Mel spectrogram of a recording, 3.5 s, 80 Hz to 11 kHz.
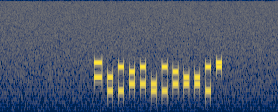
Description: Multi-frequency trunk signalling (R1, as on North American trunks), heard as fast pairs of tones, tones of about 70 ms. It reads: KP 2758175337 ST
